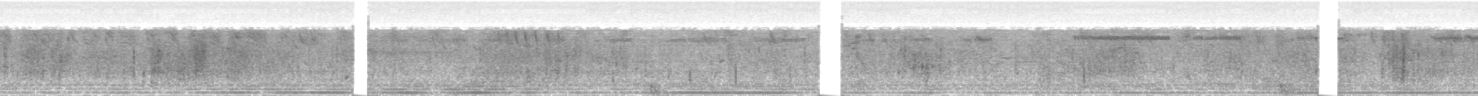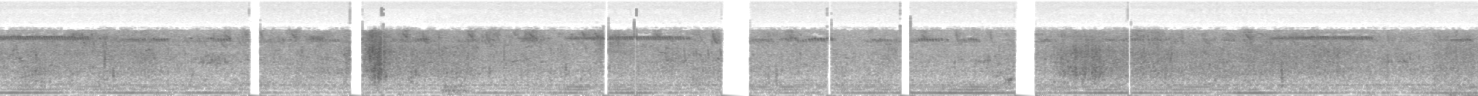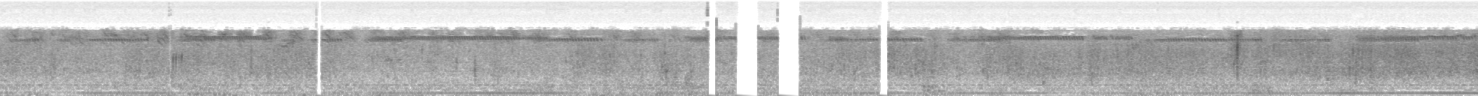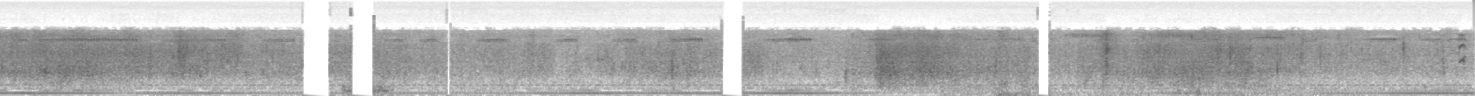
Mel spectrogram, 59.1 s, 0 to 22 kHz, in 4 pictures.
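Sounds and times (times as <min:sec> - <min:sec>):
low hum: 0:00.0 - 0:59.0
insects trilling: 0:03.8 - 0:47.4, 0:54.4 - 0:59.0.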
